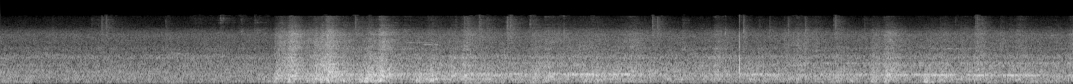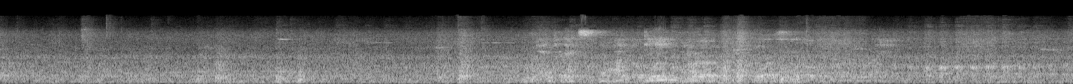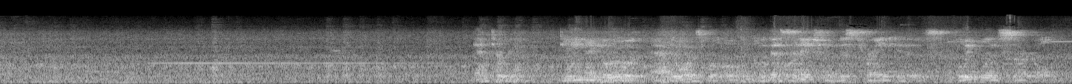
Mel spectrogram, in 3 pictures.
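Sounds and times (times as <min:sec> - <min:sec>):
light rail train rumbling, heard from inside the car: 0:00.0 - 0:32.1.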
